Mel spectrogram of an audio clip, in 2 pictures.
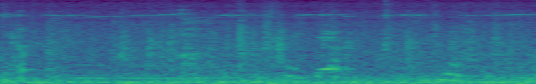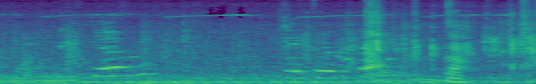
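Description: Steady low rumble with faint, scattered voices over it, and a few sharp handling clicks near the end.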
